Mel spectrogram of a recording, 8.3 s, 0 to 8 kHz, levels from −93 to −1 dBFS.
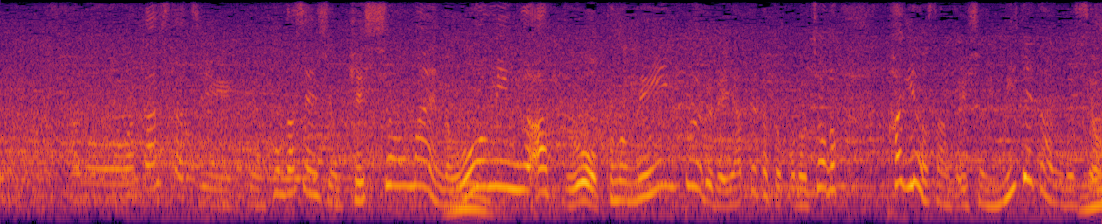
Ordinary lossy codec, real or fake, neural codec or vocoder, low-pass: none; real; none; none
